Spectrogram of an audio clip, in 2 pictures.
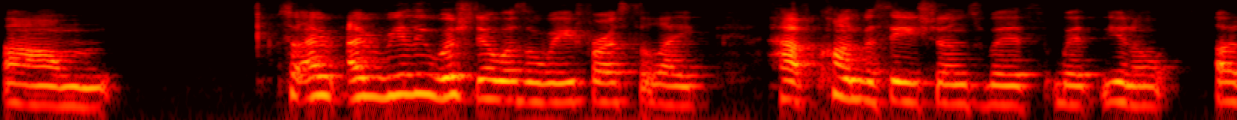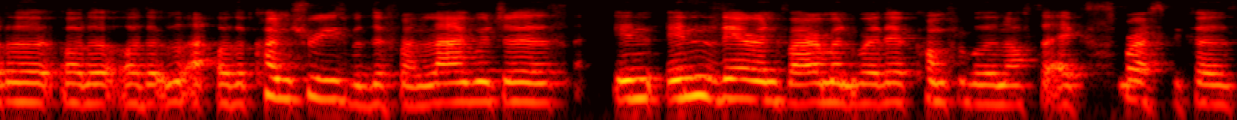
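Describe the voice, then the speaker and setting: A woman with a Trinidadian accent talks fairly quickly at a medium pitch with fairly even intonation. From Trinidad and Tobago. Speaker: cybersecurity professional. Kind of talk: podcast interview. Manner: fast.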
